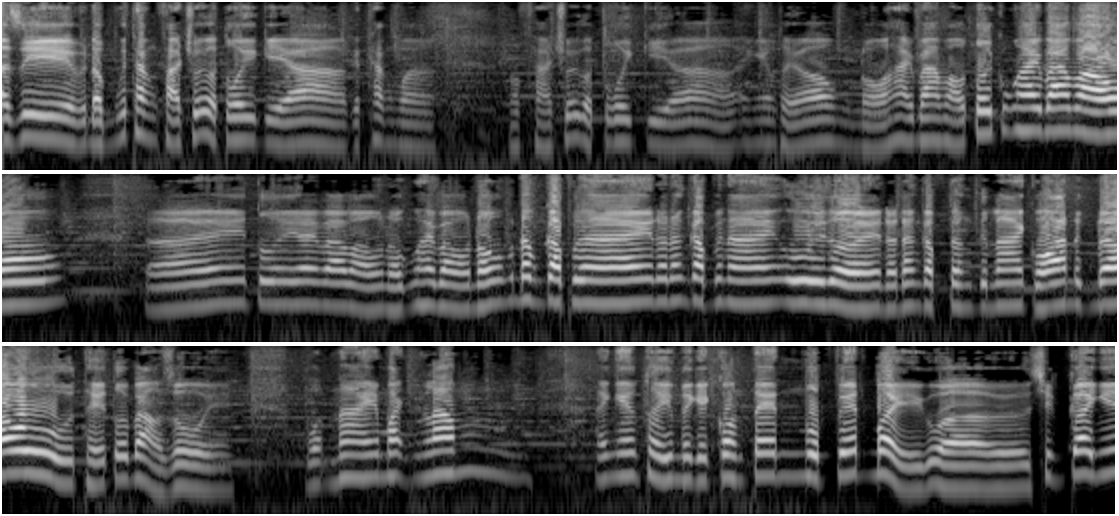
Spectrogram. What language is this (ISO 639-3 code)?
vie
